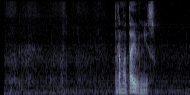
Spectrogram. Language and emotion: Russian, neutral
